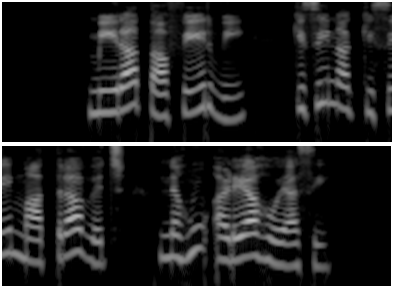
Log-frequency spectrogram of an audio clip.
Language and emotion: Punjabi, neutral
